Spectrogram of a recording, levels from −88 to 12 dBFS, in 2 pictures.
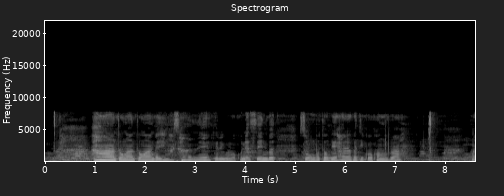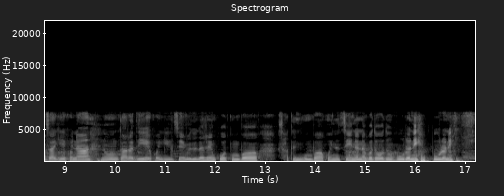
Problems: background sounds at intervals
